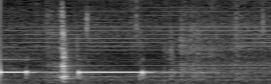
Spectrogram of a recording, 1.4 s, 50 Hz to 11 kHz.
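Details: Lexus GS430 3UZ-FE VVT-i on Link G4+ ECU wired into an IS200: reverse switch bridged with a tester, sounding the IS200 reverse buzzer, a thin high-pitched tone under a second, then handling clatter; working normally.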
